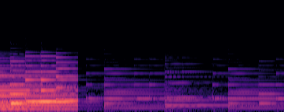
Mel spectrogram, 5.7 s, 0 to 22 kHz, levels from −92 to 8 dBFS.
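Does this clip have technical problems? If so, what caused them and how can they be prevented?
Yes: from 1.56 s onward, one channel inverted is the likely cause, so the shared content cancels in mono and the sound falls about 27 dB to a faint residue. Checking polarity on both channels and monitoring a mono fold-down before delivery prevents it.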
